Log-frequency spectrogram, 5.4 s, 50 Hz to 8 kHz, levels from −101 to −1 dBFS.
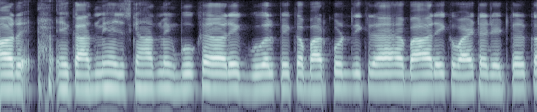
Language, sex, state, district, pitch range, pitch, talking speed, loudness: Hindi, male, Chandigarh, Chandigarh, 140-145 Hz, 145 Hz, 245 wpm, -18 LUFS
